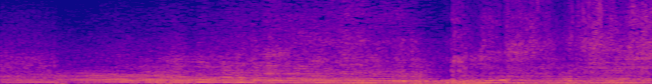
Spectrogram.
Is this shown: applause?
no

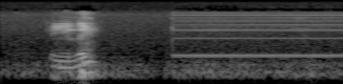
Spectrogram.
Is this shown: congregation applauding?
no

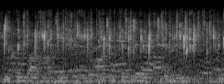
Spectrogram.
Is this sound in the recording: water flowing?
yes

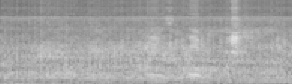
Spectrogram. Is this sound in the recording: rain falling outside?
no

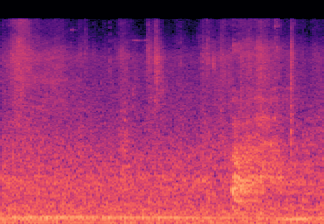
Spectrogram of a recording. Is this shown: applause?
no

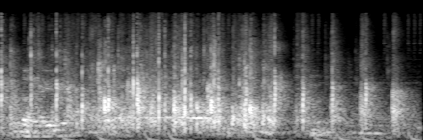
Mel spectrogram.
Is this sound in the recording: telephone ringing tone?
no

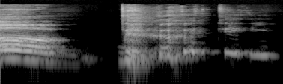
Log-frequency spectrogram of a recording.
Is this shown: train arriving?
no

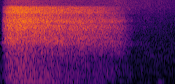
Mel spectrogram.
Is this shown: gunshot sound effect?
no

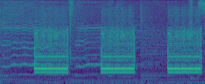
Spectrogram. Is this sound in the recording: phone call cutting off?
yes

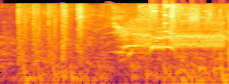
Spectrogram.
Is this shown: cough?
no

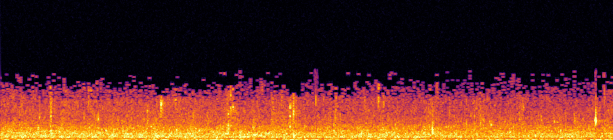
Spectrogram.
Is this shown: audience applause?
no

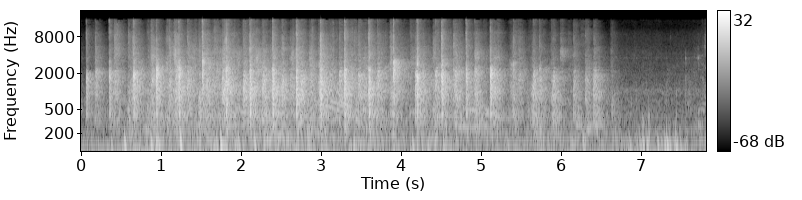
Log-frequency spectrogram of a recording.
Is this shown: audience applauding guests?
yes

